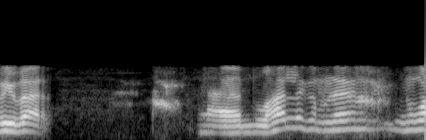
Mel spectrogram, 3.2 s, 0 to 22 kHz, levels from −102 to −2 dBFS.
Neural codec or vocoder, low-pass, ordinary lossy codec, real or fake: codec, 24 kHz, 3 kbps, HILCodec; 3.6 kHz; none; fake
